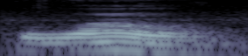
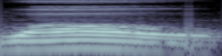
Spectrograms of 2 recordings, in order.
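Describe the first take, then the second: First: "वाओ" dropped low and soft, no excitement at all; a dull, underwhelmed "वाओ", almost muttered; unimpressed wow. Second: "वाओ" said like you are truly amazed; excited wow. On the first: Teacher contrasting a flat, unimpressed wow for students, quiet. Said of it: "और दूसरे वे में मैं कह रहा हूँ". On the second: Teacher demoing an impressed wow to the class, excited. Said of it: "जैसे मैं कह रहा हूँ". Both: Shown as a demonstration.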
